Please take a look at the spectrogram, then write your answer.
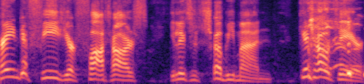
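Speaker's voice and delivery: put-on high, loud Irish accent. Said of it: "that's how my grandfather sounded".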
